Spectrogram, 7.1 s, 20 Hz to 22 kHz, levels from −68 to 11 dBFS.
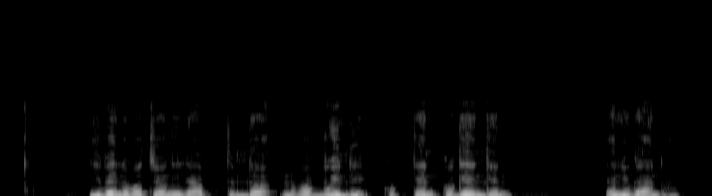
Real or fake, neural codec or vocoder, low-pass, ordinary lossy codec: real; none; 10.8 kHz; none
